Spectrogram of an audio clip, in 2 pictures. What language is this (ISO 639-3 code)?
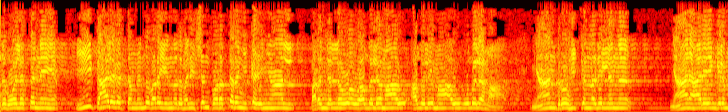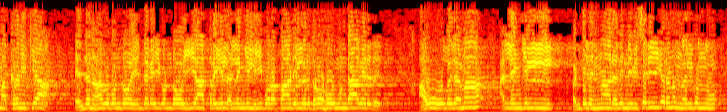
mal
